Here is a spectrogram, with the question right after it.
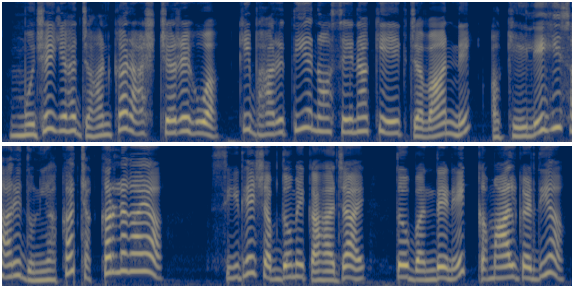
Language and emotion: Hindi, surprised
